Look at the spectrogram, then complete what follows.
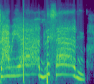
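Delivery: very slow, loud, carrying call. Telling a person they are not listening to themselves: shouting to someone. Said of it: "but I want to shout to you".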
